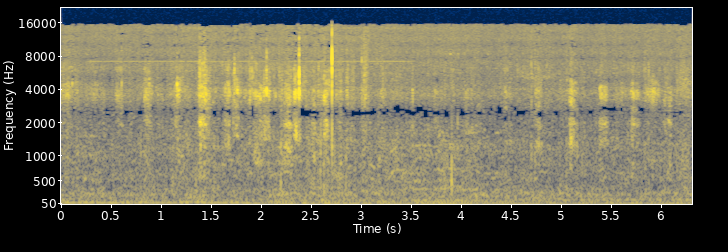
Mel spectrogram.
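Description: Faint sounds of small dogs playing on grass, with a few short clicks in the middle.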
